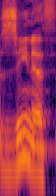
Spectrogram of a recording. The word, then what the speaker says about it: zenith: was Crown Zenith um if you search for the word Zenith in Google and you look up the pronunciation this is what it sounds like Zenith what was that again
